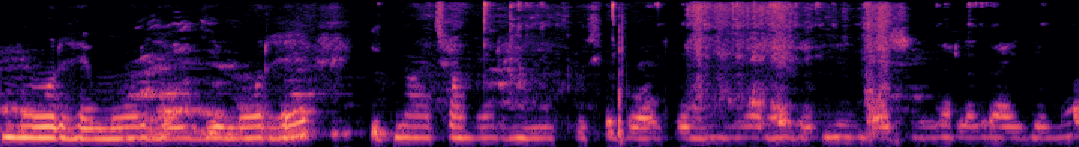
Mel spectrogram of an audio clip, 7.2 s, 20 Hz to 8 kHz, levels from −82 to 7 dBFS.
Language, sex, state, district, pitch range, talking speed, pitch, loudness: Hindi, female, Bihar, Araria, 215-225 Hz, 165 wpm, 215 Hz, -20 LUFS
